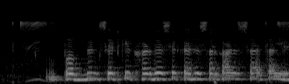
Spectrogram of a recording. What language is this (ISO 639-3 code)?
mag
